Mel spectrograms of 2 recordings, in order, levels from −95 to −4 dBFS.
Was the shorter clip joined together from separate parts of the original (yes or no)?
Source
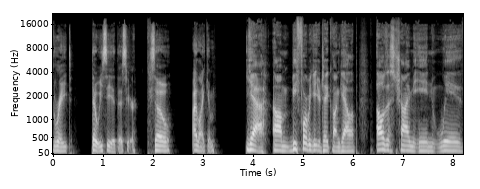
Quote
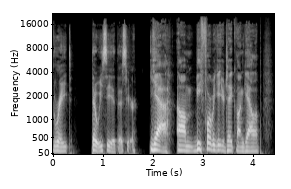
yes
